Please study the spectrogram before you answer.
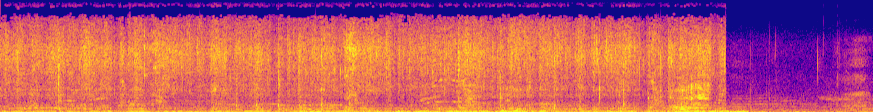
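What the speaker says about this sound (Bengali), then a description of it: "এখন এই যে ডিমটাকে একটু ভালো করে কষিয়ে এরপর পরিমাণ মতন পানি দিয়ে দেব।" Fish roe sautéed with onion and spices in a pan gives a continuous close sizzle with scraping stirs and occasional clinks, fairly loud, before dropping to a quieter background near the end.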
